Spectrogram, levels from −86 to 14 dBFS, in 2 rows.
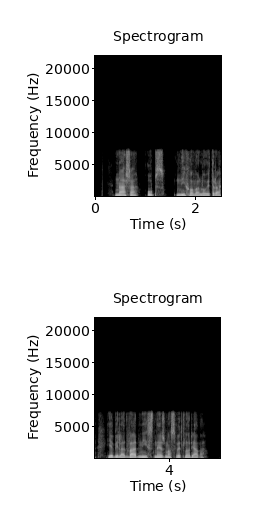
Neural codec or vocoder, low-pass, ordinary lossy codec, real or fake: codec, 16 kHz, 4.8 kbps, FACodec; 7.2 kHz; none; fake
